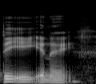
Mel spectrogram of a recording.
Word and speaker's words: DeNA: Nå, ja, jeg tror, firmaet hedder DENA. – Ja, jeg tror, det vil udtales DNA. Det er i hvert fald, hvad jeg har hørt, men ja.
